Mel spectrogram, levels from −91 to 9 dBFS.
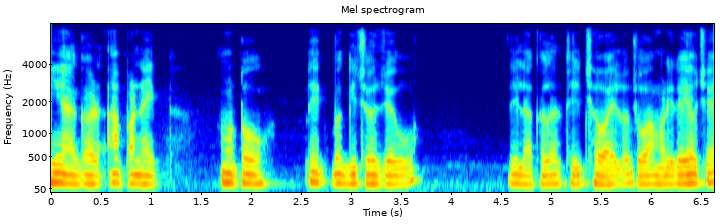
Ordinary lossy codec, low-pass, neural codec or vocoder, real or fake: none; 7.2 kHz; codec, 16 kHz in and 24 kHz out, 2.2 kbps, FireRedTTS-2 codec; fake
